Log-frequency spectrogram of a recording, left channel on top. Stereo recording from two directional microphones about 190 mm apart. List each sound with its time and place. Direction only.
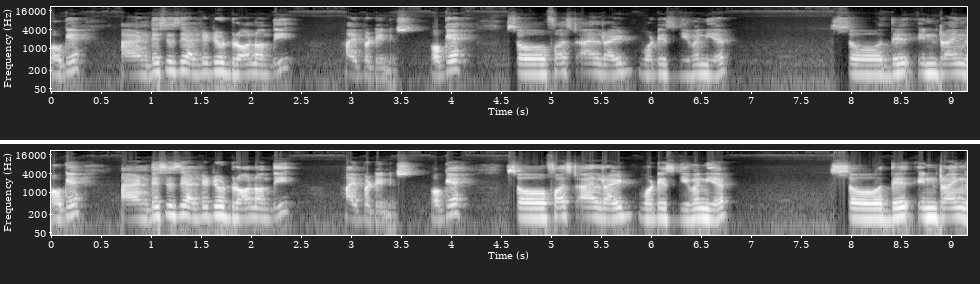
0.0 s speech: 25° right (ahead or behind)
3.8 s speech: 15° right (ahead or behind)
4.8 s speech: 45° right (ahead or behind)
7.9 s speech: 50° right (ahead or behind)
